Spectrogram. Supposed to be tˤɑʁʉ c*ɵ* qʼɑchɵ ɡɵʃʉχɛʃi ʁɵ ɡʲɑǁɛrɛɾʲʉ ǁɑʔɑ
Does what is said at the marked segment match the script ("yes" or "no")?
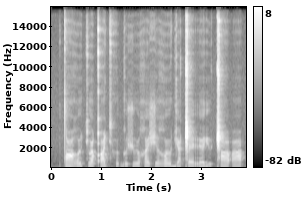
yes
